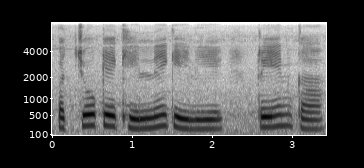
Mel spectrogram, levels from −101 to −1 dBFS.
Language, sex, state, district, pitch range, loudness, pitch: Hindi, female, Madhya Pradesh, Umaria, 200-255 Hz, -13 LUFS, 220 Hz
